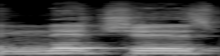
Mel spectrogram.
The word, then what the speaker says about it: niches: sake of the quote we'll say niches because the riches are in the niches baby it rhymes with riches okay the riches are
